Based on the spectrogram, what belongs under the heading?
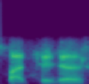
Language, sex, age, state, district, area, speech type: Marathi, male, 30-45, Maharashtra, Sindhudurg, rural, conversation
